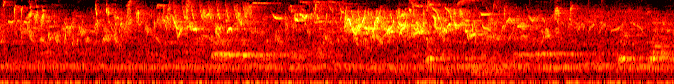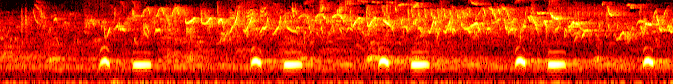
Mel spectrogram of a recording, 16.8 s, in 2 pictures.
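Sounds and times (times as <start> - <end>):
songbird chorus twittering: 0.0 - 16.8
cuckoo calling: 9.6 - 10.4, 11.4 - 14.0, 14.8 - 15.8, 16.4 - 16.8.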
